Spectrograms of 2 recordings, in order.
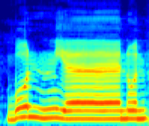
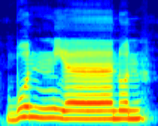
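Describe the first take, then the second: No difference in how they are said.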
